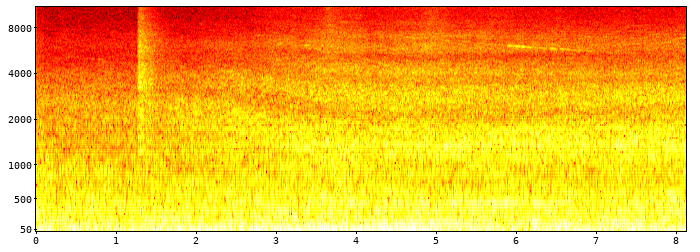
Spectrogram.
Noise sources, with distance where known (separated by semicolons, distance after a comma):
large-sounding engine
